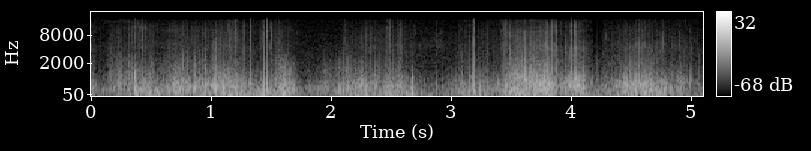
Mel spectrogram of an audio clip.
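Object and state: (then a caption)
Silicone dummy ear scratched with a wooden pick. A gloved hand scratches inside the canal of a small, hollow white silicone dummy ear on a binaural microphone with a thin wooden ear pick. It makes close, muffled rustling and scraping that swells and fades in several waves, mostly low and midrange with little bright content, and a few sharp clicks cut through.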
